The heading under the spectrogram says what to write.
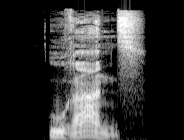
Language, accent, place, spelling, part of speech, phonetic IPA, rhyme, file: German, Germany, Berlin, Urans, noun, [uˈʁaːns], -aːns, De-Urans.ogg
- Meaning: genitive singular of Uran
